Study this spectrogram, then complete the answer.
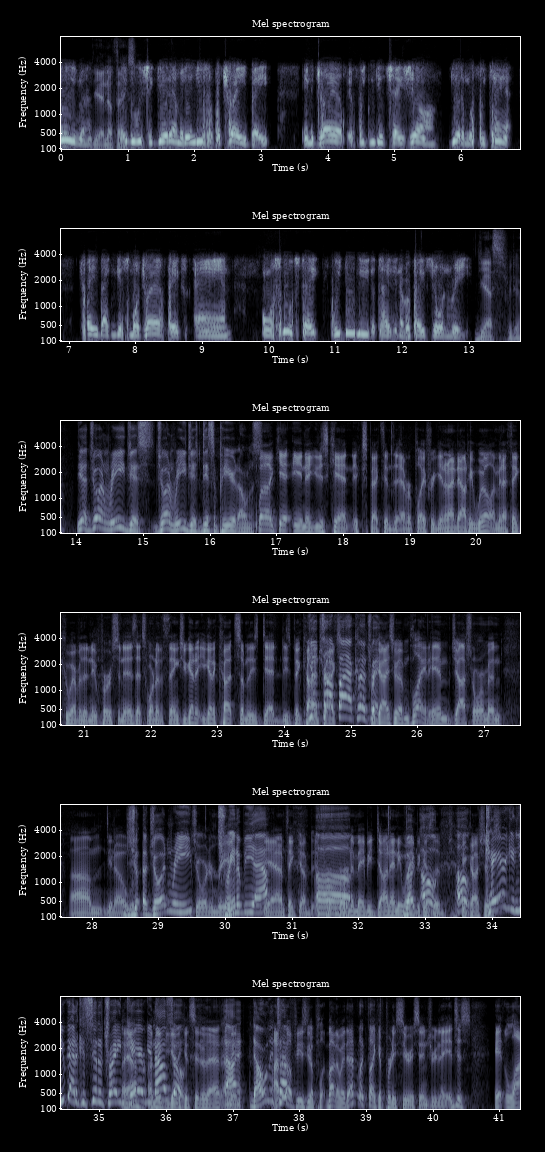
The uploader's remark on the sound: fans call in to give thoughts as well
